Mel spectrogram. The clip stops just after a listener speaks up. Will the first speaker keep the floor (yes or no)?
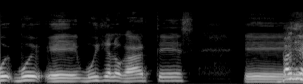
no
